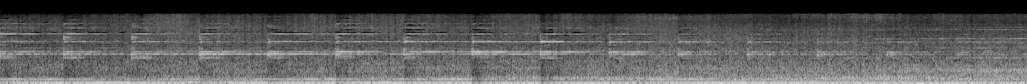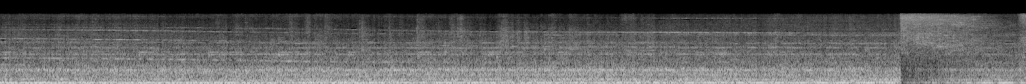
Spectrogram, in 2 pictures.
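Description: Union Pacific diesel freight locomotives passing close by, their engines rumbling steadily and their wheels squealing on the rail in slowly gliding tones. A bell rings at an even beat, about twice a second, for the first several seconds, then stops. A short hissing burst comes near the end.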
